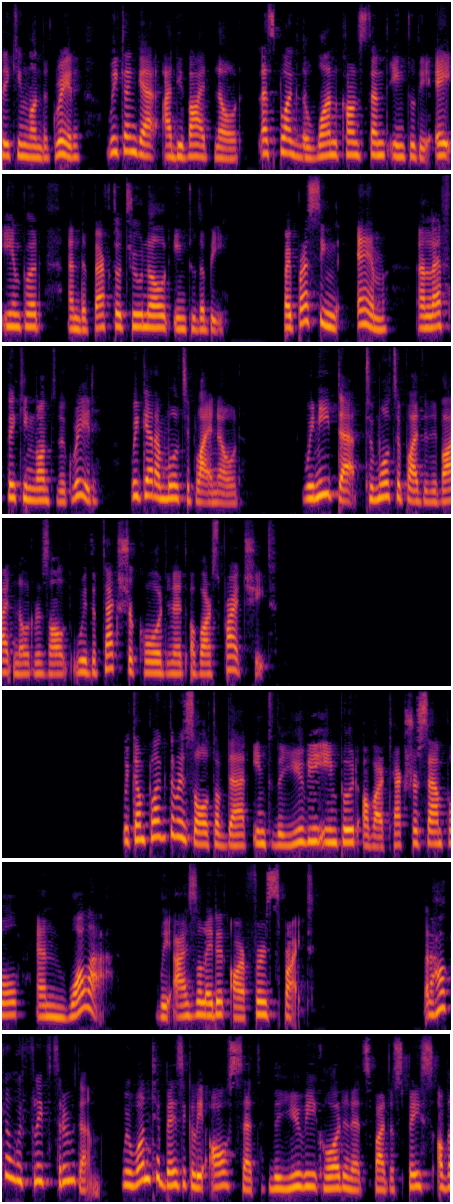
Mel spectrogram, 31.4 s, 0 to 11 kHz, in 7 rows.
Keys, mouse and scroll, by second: 0.5 d, 0.7 click, 1.6 click, 3.2 click, 5.3 click, 6.9-8.9 typing, 7.4 click, 8.1 click, 8.9 click, 12.4 click, 14.7 click, 15.0-17.1 typing, 17.3 Return, 17.5 click, 19.5 click, 21.9 middle click, 22.2 click, 24.0 click, 25.2 scroll down 1.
